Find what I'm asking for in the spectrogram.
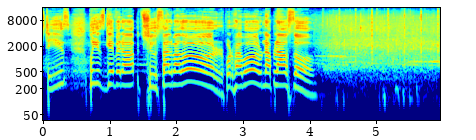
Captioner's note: speaking spanish; cheers, applause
